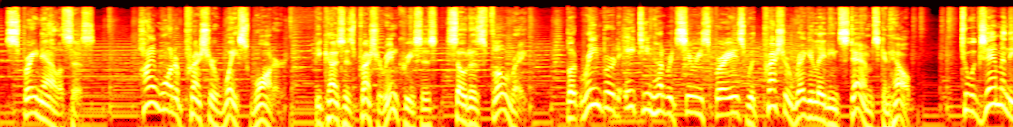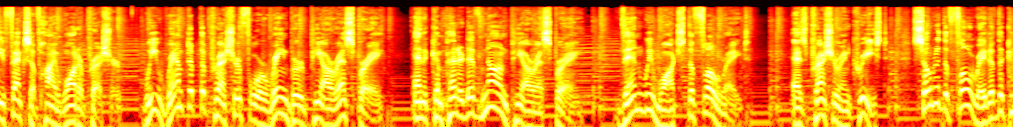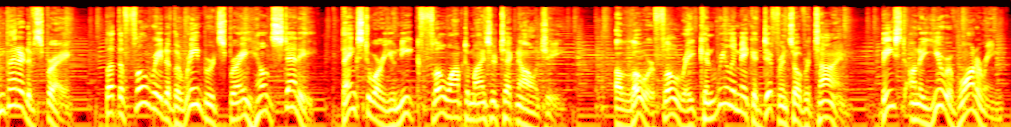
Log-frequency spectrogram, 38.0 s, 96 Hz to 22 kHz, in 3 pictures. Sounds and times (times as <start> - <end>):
Speech: 0.0 - 32.4, 33.0 - 37.9
Music: 0.0 - 37.9.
